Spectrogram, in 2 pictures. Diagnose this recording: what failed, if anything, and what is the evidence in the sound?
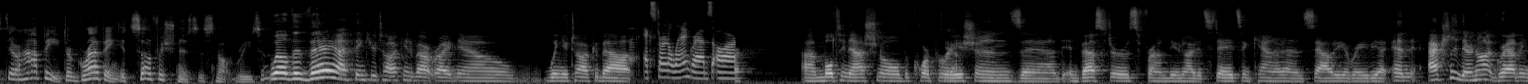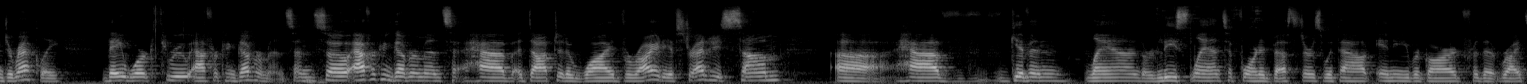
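A section at the wrong speed runs from 6.30 to 7.35 s: for about a second the sound jumps to 1.87 times its normal rate, hurried and shifted up by roughly ten semitones, then drops back. Because speed and pitch rise together and snap back at clean boundaries, the fault sits at the editing or playback stage, likely a segment resampled or clocked at the wrong rate and spliced into the otherwise correctly timed stream.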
